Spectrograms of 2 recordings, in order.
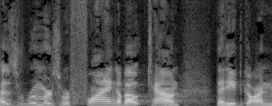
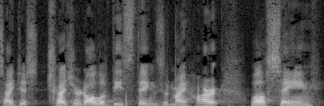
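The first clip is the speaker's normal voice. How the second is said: usual speaking voice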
